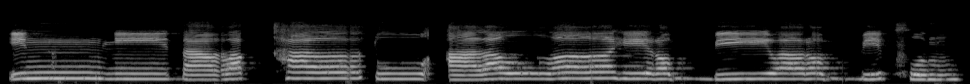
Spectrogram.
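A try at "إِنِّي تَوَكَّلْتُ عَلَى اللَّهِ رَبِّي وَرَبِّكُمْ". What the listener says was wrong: Ya, sudah bagus. Tinggal tuh-nya. Tadi keseret. Ini tawakal tu'alal gitu ya.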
